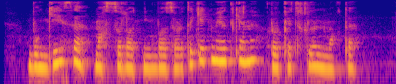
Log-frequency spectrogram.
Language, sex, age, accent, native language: Uzbek, female, 18-24, Surxondaryo, Uzbek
